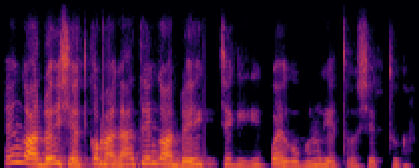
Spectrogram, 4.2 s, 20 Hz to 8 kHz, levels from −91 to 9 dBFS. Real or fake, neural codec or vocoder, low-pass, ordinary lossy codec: real; none; 7.2 kHz; Opus, 32 kbps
